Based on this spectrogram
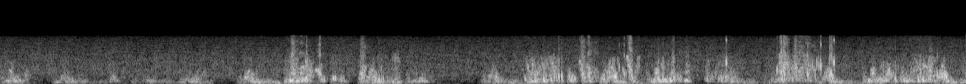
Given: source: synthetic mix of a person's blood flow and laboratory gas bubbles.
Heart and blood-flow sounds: Doppler ultrasound of blood flow; precordium
2.84-3.50 s: bubbles
3.58-3.69 s: bubbles
3.76-4.01 s: bubbles
5.21-6.13 s: bubbles
6.15-6.43 s: bubbles
6.54-6.94 s: bubbles
7.04-7.38 s: bubbles
7.73-8.38 s: bubbles
8.75-9.41 s: bubbles
9.62-9.67 s: bubbles
From the record:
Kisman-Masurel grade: 333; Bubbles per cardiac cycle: rolling drumbeat, 9 or more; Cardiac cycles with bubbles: 50 to 99%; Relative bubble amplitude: loud (0.450 to 0.775); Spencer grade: 3 (all of the cardiac periods contain showers or single bubble signals, but not dominating or overriding the cardiac motion signals); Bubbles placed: anywhere in the cardiac cycle

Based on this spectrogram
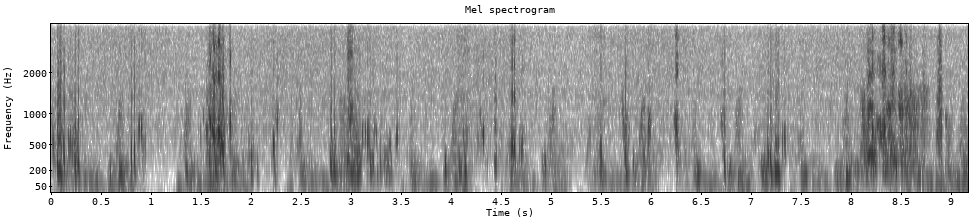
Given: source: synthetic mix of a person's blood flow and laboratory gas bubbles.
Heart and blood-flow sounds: Doppler ultrasound of blood flow; precordium
0.00-0.33 s: bubbles
0.77-0.95 s: bubbles
1.32-1.40 s: bubbles
1.45-2.31 s: bubbles
2.77-3.50 s: bubbles
4.05-4.20 s: bubbles
4.25-4.37 s: bubbles
4.42-4.47 s: bubbles
4.57-4.77 s: bubbles
5.42-5.54 s: bubbles
5.70-5.81 s: bubbles
5.95-6.02 s: bubbles
6.22-6.31 s: bubbles
6.69-6.78 s: bubbles
7.06-7.38 s: bubbles
8.01-8.80 s: bubbles
8.85-9.02 s: bubbles
From the record:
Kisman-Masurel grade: 243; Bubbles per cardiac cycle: several, 3 to 8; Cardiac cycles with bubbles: 100%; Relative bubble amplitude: loud (0.450 to 0.775); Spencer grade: 3 (all of the cardiac periods contain showers or single bubble signals, but not dominating or overriding the cardiac motion signals); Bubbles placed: only in the low amplitude regions of the cardiac cycle

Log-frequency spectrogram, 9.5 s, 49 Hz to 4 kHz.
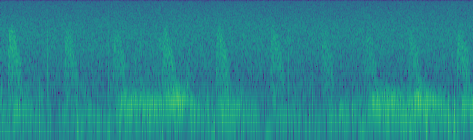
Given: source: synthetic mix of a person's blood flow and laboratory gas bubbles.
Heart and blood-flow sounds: Doppler ultrasound of blood flow; subclavian vein
0.00-0.08 s: bubbles
2.65-2.84 s: bubbles
3.10-3.34 s: bubbles
3.69-3.85 s: bubbles
From the record:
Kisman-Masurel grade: 121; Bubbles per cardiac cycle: 1 to 2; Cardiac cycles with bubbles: 10 to 50%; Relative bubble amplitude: barely perceptible (0.100 to 0.250); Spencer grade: 2 (many but less than half of the cardiac periods contain bubble signals, singularly or in groups); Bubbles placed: anywhere in the cardiac cycle

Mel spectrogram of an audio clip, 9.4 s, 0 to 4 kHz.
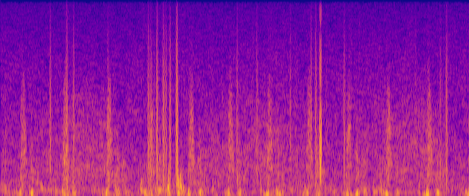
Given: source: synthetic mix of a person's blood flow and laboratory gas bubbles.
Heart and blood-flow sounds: Doppler ultrasound of blood flow; subclavian vein
no bubbles
From the record:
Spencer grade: 0 (complete lack of bubble signals)

